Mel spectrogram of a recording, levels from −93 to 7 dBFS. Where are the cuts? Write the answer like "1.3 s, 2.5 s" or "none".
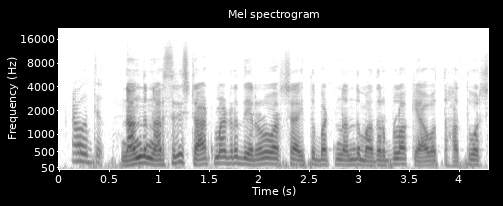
none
